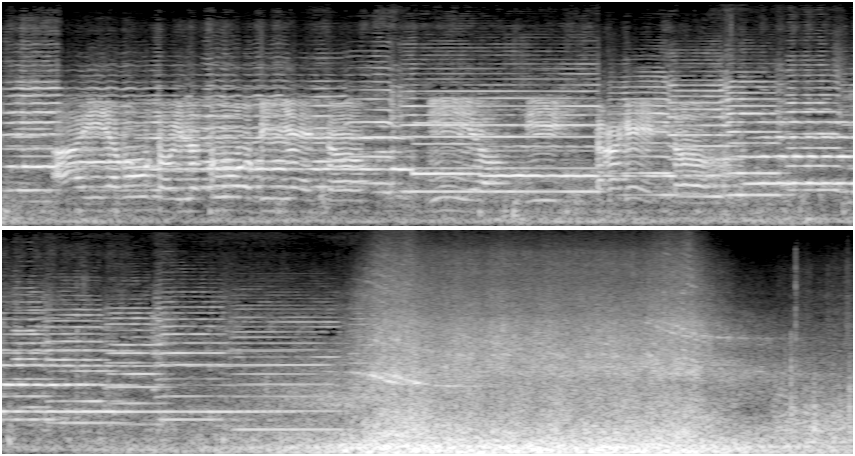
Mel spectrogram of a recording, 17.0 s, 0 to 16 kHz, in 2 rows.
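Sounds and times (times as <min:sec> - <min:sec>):
train arriving at a station with rail noise rumble: 0:00.0 - 0:17.0
train horn-like chord: 0:00.2 - 0:12.0.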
